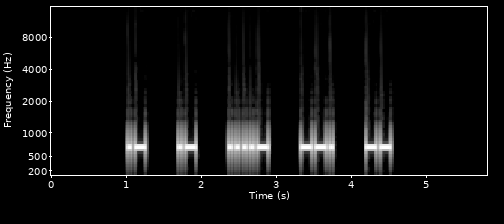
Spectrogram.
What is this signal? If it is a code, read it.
Morse code, heard as a keyed tone, about 25 wpm, spaced as for 14 wpm, 700 Hz. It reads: AA4GM
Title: USA Call Signs - 5 Characters - 3x Character Spacing - 25wpm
